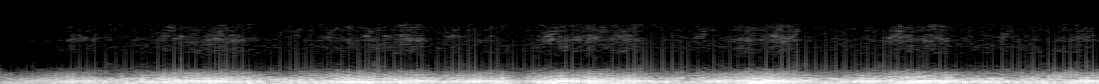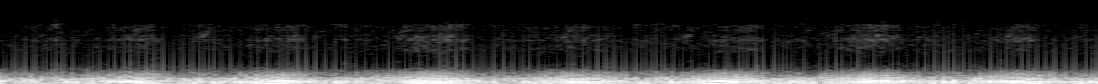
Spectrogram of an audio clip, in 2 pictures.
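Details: A kitten purrs in a steady, deep rumble that swells and fades with each breath.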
